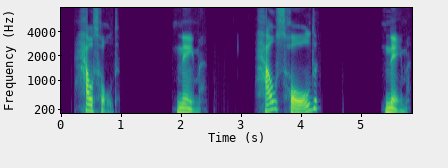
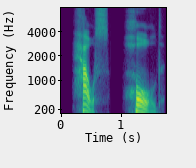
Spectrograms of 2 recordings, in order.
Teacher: The stress in the first word is on the first syllable.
